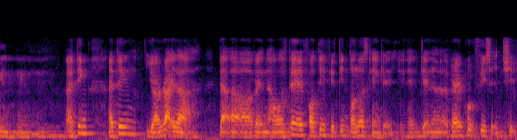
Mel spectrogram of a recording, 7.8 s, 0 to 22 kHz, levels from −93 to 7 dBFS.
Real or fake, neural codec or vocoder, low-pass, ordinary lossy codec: fake; codec, 16 kHz, 4 kbps, FreqCodec, smaller model; 7.2 kHz; none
